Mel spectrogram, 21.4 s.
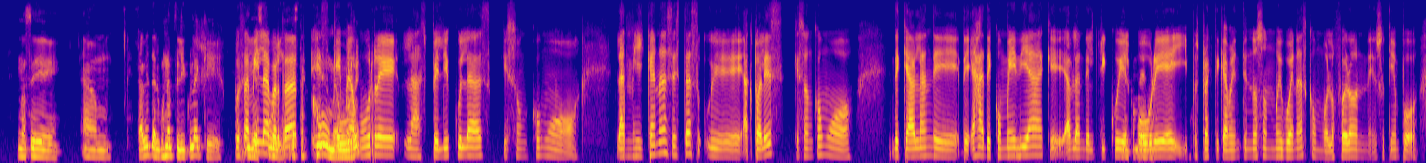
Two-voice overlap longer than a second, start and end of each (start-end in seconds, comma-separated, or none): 3.7-5.4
